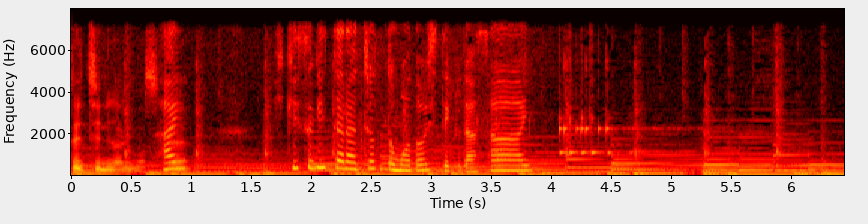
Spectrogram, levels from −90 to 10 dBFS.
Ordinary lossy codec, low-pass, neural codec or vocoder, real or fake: none; 7.2 kHz; none; real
